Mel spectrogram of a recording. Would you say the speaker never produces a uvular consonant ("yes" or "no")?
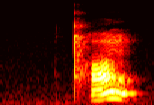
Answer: no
